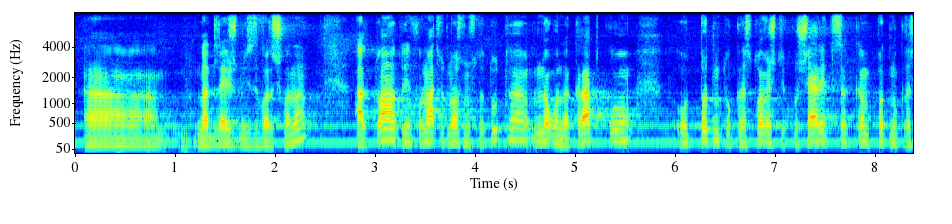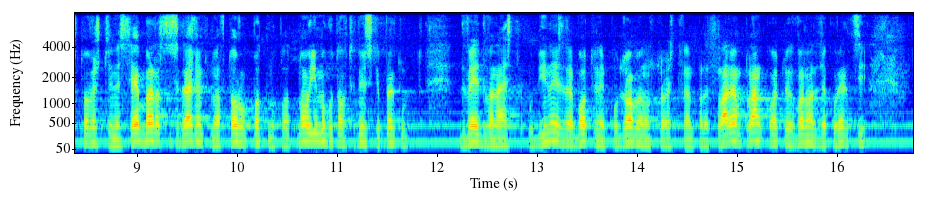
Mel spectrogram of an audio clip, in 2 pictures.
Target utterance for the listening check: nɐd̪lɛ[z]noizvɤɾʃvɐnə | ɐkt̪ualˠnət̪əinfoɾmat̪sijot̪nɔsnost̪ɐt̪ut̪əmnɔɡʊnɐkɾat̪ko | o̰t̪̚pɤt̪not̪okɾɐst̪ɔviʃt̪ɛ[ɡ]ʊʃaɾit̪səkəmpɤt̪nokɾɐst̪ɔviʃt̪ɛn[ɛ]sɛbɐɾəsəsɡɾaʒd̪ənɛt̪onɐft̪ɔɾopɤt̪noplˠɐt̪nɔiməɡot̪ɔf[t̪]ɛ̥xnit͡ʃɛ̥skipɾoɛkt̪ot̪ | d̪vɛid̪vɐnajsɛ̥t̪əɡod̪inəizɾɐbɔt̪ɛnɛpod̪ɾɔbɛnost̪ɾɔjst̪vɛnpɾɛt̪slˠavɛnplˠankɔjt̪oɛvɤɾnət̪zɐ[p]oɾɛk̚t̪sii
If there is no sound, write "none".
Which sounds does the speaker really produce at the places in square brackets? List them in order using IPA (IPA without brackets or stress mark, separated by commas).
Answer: ʒ, k, ɛ, t̪, k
